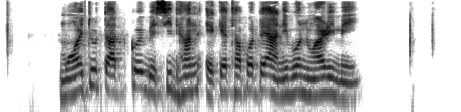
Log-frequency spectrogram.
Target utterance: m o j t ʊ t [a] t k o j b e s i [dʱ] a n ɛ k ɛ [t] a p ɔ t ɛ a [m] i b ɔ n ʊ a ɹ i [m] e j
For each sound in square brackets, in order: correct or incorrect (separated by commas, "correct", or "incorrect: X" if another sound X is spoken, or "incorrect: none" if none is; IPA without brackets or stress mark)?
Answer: correct, correct, incorrect: tʰ, incorrect: n, correct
